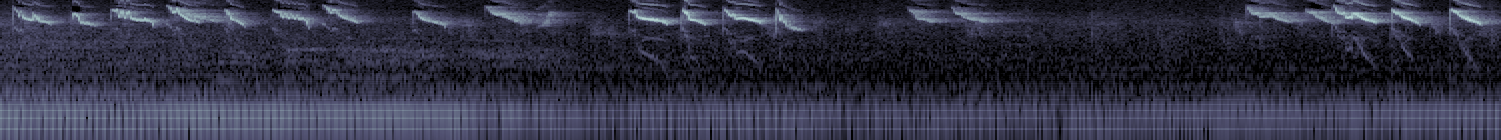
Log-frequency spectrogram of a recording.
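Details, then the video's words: Ngalas-style song of a buxtomi oriental white-eye, meant to get other white-eyes singing: bursts of four to six high, falling whistled notes, separated by short pauses, over a faint low hum. "BUXTO NGALAS, untuk merangsang pleci ombyokan agar cepat ngriwik"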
